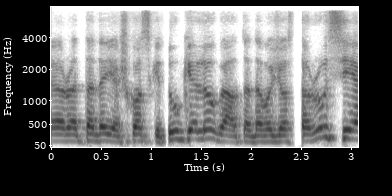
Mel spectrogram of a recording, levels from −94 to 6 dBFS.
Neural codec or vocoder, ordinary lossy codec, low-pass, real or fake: codec, 16 kHz in and 24 kHz out, 1 kbps, XY-Tokenizer; MP3, 64 kbps; 7.2 kHz; fake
